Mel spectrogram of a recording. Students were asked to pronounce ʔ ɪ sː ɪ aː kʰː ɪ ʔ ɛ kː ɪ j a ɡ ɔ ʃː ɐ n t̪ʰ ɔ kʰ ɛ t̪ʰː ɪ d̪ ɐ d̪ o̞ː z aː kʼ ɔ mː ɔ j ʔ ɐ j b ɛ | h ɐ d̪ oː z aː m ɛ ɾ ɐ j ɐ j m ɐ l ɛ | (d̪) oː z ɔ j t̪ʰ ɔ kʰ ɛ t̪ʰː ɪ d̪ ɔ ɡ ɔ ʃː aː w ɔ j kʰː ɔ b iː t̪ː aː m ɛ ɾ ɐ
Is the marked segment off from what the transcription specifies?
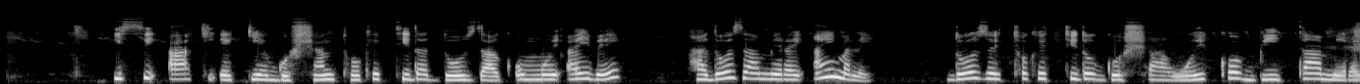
no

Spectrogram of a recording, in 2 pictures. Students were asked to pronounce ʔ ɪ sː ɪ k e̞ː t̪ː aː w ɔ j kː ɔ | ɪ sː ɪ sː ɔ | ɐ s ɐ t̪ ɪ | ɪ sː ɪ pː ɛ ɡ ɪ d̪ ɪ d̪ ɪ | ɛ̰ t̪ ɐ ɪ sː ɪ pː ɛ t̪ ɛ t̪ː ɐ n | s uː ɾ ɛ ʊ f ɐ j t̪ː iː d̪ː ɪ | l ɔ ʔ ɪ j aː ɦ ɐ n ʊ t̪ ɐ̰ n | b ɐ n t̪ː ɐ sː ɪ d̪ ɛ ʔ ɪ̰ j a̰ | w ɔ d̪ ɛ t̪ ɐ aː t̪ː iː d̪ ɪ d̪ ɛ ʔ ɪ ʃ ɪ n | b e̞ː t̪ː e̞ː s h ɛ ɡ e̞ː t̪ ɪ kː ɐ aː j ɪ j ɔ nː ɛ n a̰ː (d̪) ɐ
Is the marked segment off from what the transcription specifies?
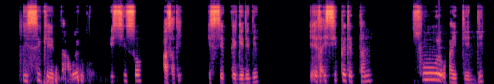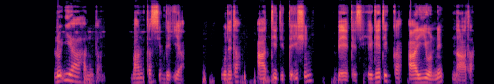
yes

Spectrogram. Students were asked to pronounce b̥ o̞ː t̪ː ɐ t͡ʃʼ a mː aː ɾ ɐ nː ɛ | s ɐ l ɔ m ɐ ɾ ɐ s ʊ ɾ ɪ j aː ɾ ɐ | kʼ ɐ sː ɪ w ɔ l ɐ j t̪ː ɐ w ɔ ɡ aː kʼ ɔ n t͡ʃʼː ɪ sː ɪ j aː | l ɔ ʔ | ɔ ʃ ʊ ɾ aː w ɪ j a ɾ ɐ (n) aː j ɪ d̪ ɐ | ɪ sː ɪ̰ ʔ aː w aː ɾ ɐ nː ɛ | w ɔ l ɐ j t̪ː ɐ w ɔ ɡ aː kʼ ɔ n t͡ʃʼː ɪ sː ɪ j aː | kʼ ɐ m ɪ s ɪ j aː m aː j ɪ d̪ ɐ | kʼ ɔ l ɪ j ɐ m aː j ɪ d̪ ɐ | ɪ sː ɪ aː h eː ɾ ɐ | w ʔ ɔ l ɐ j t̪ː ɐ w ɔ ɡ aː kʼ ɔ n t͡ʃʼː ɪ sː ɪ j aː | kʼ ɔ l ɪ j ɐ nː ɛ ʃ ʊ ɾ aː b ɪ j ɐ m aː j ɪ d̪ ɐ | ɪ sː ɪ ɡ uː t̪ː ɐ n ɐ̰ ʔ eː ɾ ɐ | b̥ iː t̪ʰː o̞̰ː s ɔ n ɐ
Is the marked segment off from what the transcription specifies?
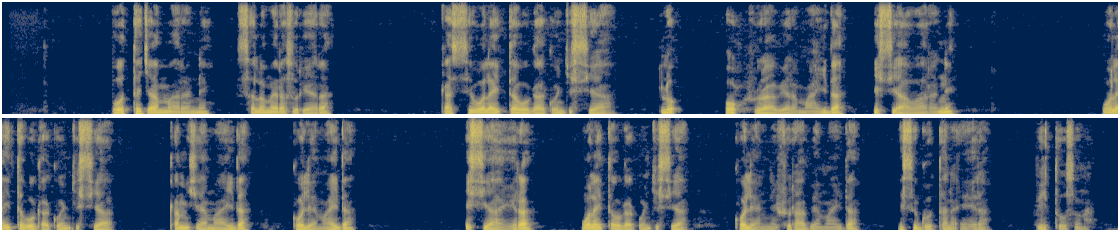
yes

